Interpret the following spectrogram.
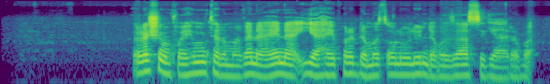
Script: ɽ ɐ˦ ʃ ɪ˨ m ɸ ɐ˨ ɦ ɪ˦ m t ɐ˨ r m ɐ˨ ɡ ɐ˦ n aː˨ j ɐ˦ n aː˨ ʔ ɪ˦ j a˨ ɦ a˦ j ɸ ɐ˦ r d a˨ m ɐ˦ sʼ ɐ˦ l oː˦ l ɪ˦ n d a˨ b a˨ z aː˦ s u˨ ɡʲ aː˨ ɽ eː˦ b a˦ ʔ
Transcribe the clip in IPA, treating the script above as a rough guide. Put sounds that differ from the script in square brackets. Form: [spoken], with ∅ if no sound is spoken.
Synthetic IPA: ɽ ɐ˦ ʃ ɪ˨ m ɸ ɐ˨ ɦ ɪ˦ m t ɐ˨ r m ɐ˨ ɡ ɐ˦ n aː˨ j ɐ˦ n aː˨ ʔ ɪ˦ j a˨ ɦ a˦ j ɸ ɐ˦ r d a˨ m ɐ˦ sʼ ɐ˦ l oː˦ l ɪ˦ n d a˨ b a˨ z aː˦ s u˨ ɡʲ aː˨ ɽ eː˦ b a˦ ʔ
